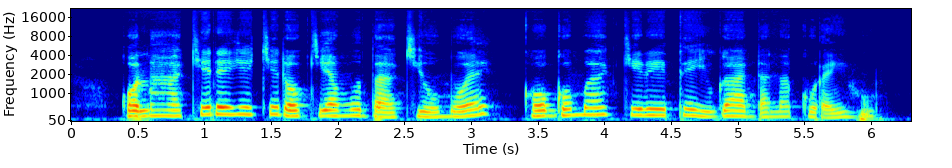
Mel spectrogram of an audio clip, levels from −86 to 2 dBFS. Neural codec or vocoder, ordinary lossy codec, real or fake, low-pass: codec, 44.1 kHz, 2.6 kbps, SNAC; none; fake; none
